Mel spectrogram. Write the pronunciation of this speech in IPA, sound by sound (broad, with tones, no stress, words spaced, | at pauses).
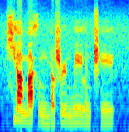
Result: ɕjä˥˨ mä˦xʊ˨˩ŋ n̪jä˨˦ʂɻ̩˥˨n̪we˥˨ɪ̯lə˨˩n ʈ͡ʂʰe˨˦ɪ̯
